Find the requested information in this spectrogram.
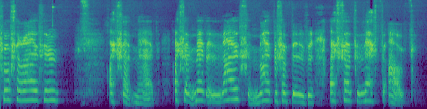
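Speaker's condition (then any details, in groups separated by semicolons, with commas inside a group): Tongue cancer surgery; tongue squamous cell cancer, tongue removed and reconstructed with leg bone; diagnosed years ago; speech impaired after surgery, hard to understand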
